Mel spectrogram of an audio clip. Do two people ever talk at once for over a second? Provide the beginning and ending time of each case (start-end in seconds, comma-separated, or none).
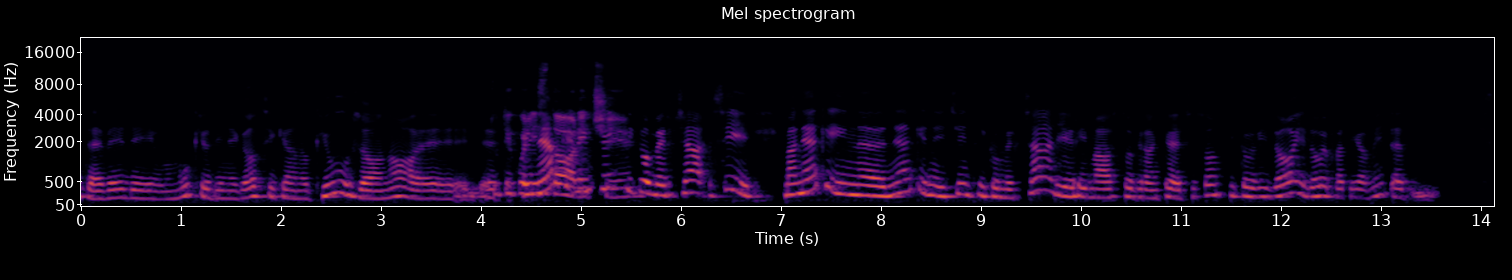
4.1-5.7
